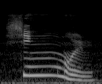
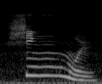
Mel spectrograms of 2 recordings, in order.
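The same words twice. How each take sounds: Both takes have the same delivery.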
